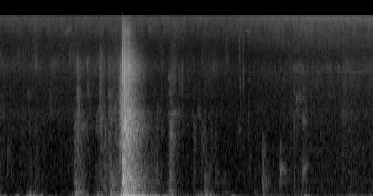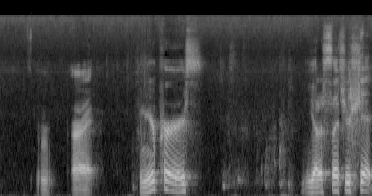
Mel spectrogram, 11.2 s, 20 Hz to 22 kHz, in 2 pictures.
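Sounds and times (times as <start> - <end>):
quieter knocks and shuffling sounds: 0.0 - 6.2, 8.8 - 11.1
door swinging shut with a loud thud: 1.2 - 2.7
speech: 6.2 - 7.1, 7.7 - 9.1, 10.2 - 11.1.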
